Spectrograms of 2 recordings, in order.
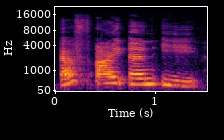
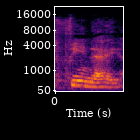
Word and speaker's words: fine: the word FINA is fi n e in Italian is pronounced fini I know in English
